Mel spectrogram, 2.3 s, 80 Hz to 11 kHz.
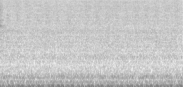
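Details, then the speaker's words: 1966 Ford Mustang convertible V8 shortly after cold start, throttle blipped to release choke: deep even V8 rumble at steady idle, no knocks or misses; normal warm-up idle. "I'm just going to blip the throttle see if I get choke turn off beautiful listen to that what a stunner"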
